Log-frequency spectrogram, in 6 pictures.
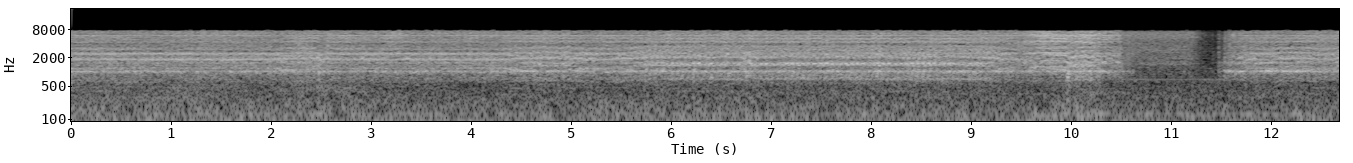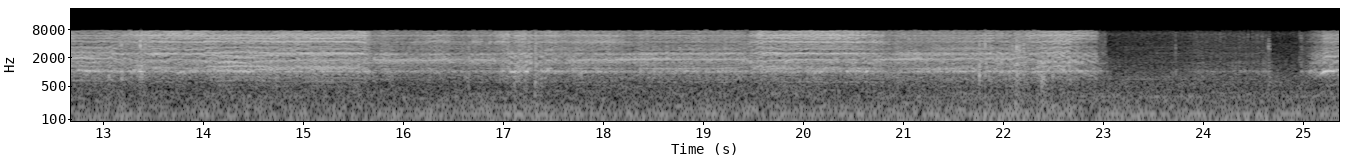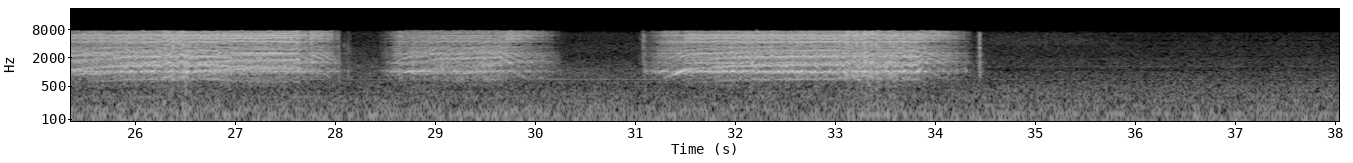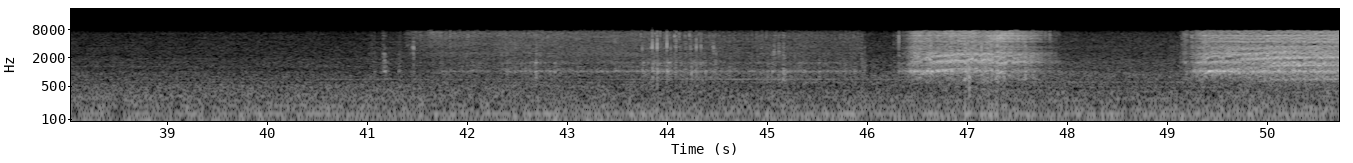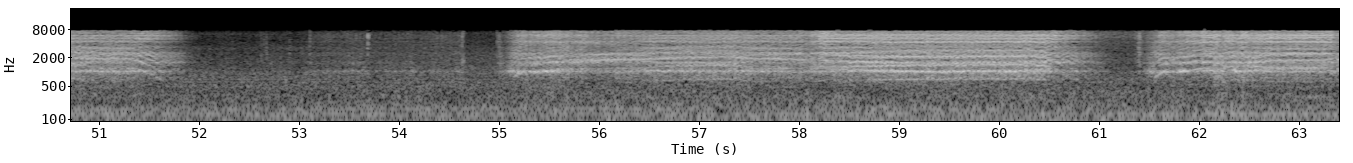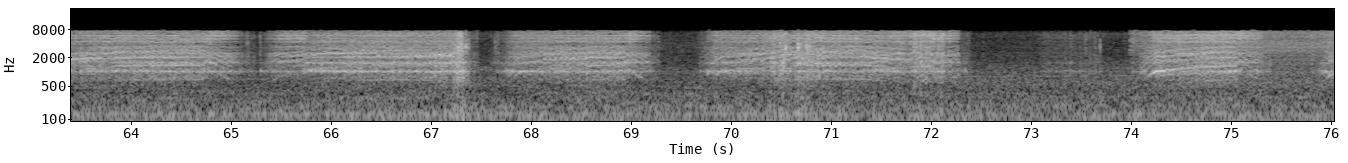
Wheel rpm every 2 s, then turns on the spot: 160, 160, 160, 160, 160, 60, 160, 160, 160, 160, 160, 70, 60, 130, 80, 50, 140, 10, 0, 0, 0, 20, 20, 70, 50, 120, 0, 60, 160, 160, 70, 160, 110, 120, 90, 140, 30, 80.
22-24 42-46 72-74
